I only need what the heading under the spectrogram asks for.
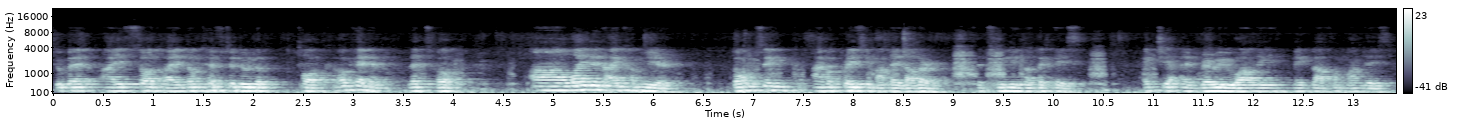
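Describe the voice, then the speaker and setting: A man's voice: medium pitch, steady tone, normal speed, dark tone, a little hiss or hum. A young man with a German accent, a graduate student giving a playful, teasing, mock-dramatic welcome talk to new students. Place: large lecture hall. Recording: echoey hall from far off.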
